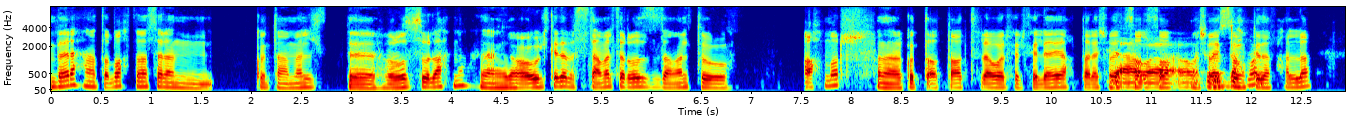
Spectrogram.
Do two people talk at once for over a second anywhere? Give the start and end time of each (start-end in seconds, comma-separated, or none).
10.6-12.2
